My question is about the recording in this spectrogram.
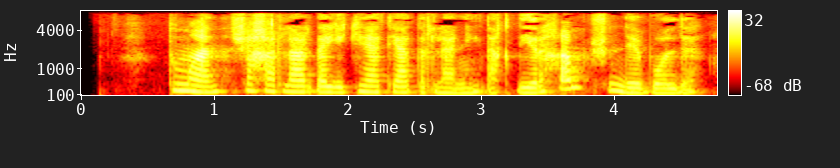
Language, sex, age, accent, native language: Uzbek, female, 18-24, Toshkent shahri, Uzbek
